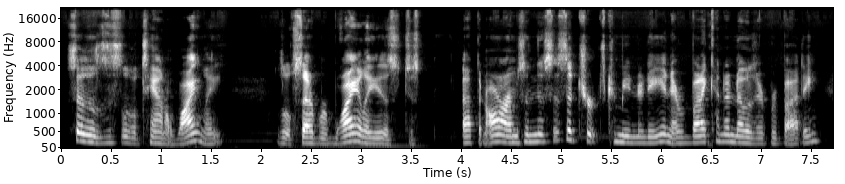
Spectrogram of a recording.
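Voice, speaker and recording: A woman from Texas tells a true crime story in a chatty, casual way. Her voice sits a little low with a gravelly edge. She acts out the quoted people and sinks into hushed tones. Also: fast talker.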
